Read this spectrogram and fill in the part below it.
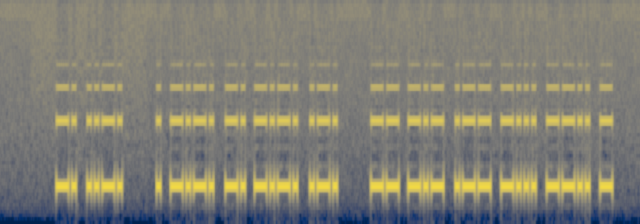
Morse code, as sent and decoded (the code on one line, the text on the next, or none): -. ..-. / . -.-. -. -.-. .-. / -- -.- .-- -... --.. -
NF ECNCR MKWBZT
